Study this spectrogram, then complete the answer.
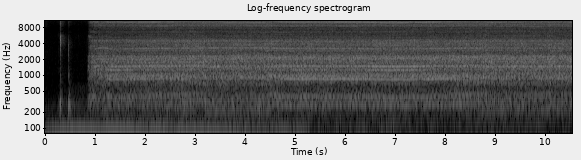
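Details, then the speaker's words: Clack CI valve on a simplex water softener being put into service during flushing; the motor turns while stepping, and steps cannot be skipped then. A click, a steady hum, then the drone drops out after five seconds: the valve motor is advancing normally. "When it's flushing and you hear the engine, the motor is turning, then you cannot skip."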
